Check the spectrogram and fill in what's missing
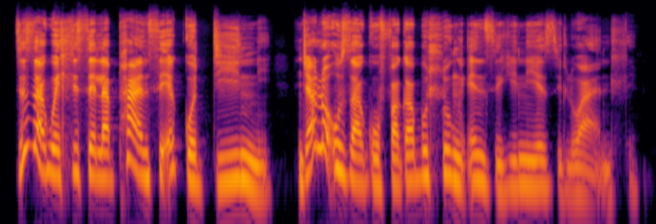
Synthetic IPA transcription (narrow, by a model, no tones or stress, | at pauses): z̥izaɣweɬisɛlapʰant͡sʼiɛɡ̥ʱod̥ʱini | nd͡ʒʱalɔʔuzaɣufaɣaβuɬuŋuʔend͡zʱiɣinijezilwa̰ːnd͡ɮʱɛ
